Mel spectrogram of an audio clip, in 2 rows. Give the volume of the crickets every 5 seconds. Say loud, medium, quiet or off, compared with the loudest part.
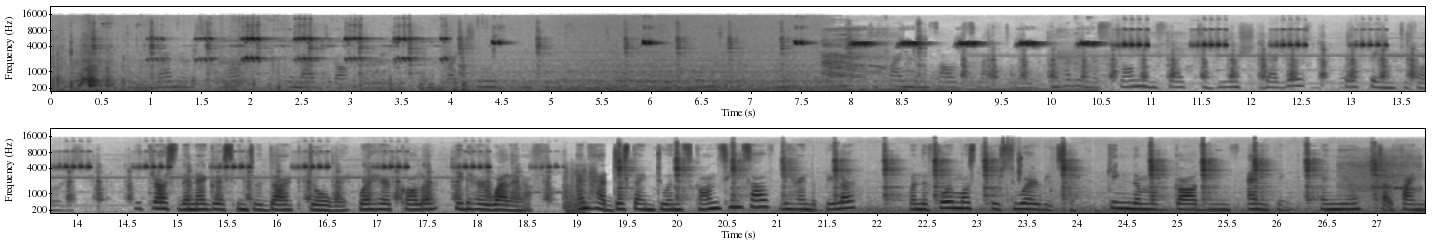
loud, loud, loud, medium, off, off.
